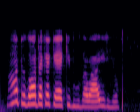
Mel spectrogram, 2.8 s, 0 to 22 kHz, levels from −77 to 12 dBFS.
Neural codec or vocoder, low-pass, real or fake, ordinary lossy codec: none; 7.2 kHz; real; none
